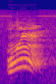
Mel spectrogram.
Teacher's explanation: berikut Arahkan pena pada huruf ro ro cara pengucapan ro adalah suara keluar dari pertemuan antara ujung lidah dan langit-langit bagian depan yang disertai dengan satu kali getaran halus ujung lidah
